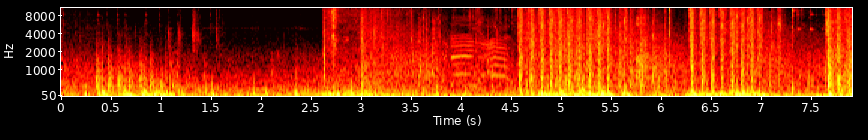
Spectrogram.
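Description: Dense automatic gunfire in a run-and-gun battle in Stalker 2: Heart of Chornobyl, rapid loud bursts that nearly fill the whole stretch with only brief lulls, and a voice talking over the shooting.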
